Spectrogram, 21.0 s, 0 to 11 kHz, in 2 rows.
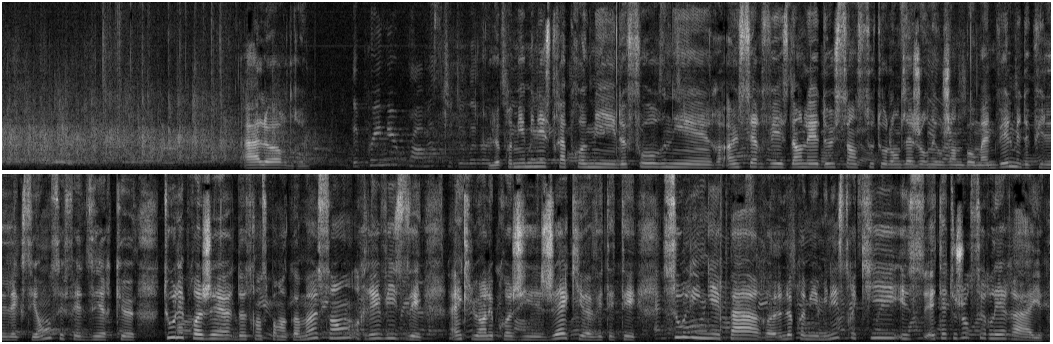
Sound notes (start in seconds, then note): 3.0 applause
